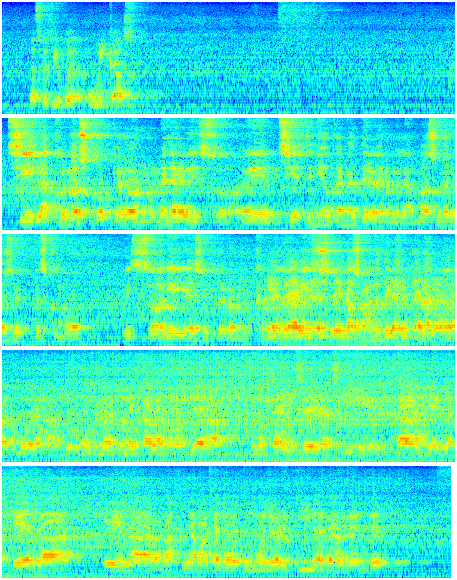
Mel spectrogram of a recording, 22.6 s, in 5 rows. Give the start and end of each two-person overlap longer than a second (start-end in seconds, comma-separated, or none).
11.7-13.7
